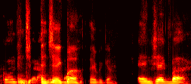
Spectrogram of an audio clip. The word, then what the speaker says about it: Njigba: I mean, you talking about Njigba?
